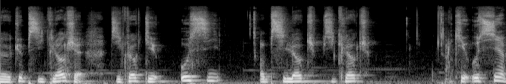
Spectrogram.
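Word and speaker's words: Psylocke: Alors la seule différence du coup avec le personnage de de je dis Psychlock depuis le début mais c'est Psyloc.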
